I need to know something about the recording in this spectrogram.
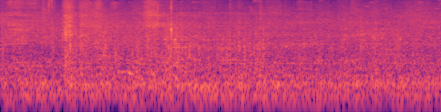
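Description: Steady background noise of a big indoor store, with faint distant voices.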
